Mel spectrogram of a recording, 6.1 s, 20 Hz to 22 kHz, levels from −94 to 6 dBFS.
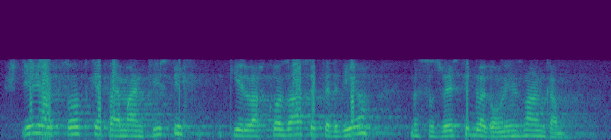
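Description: A speech recording of about 6 seconds with two problems running all the way through. The first is gain pumping. The faint room noise sits roughly 35 dB under the speech, and the level shifts by around 5 dB each time the talker gets loud. That pattern most likely comes from an input set far too hot and a fast limiter or compressor clamping down on every loud syllable. It differs from a noise gate, which cuts the background to silence between phrases. Here the dynamics sound flattened and squashed. The second fault is the GSM full-rate codec, and its damage is plainly audible. The voice has a buzzy, gravelly roughness because the codec rebuilds it from a vocal-tract model driven by sparse, regularly spaced pulses. Nothing comes through above 3.8 kHz, which fits a 13 kbps GSM stream. A plain low-pass filter or narrowband resampling would sound only muffled. That grainy texture on top of the muffling is what marks this codec.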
